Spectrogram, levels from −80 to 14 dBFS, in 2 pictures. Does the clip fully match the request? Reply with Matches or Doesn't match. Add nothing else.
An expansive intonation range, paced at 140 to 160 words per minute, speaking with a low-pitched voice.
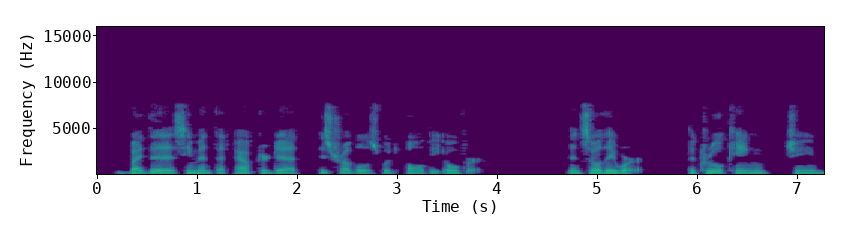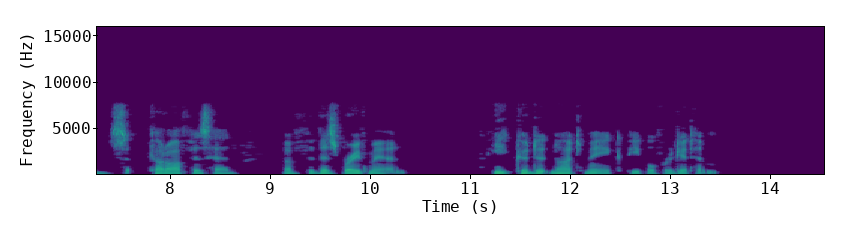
Doesn't match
